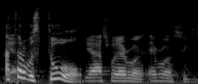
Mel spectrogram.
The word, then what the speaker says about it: Thule: We have a Thule Tapui Foothills tent. Now, what? Why is that significant? That sounds like something you say when you're angry at your child. You know, Thule Tapui.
